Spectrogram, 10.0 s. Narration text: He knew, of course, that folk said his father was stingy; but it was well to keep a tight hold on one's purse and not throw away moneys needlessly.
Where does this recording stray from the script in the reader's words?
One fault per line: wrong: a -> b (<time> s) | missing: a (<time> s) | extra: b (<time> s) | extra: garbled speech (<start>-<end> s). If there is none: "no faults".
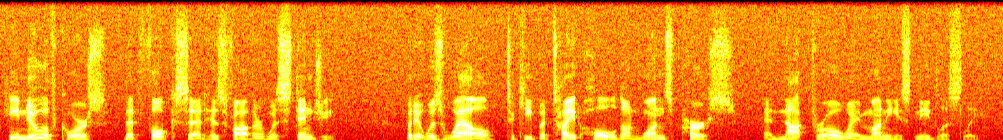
no faults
